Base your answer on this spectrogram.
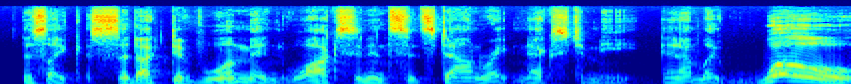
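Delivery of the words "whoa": sudden high, loud whoa; startled whoa. Retold or imitated. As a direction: jump back in surprise. Startled by seductive woman in dream.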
